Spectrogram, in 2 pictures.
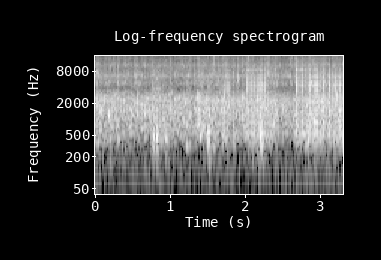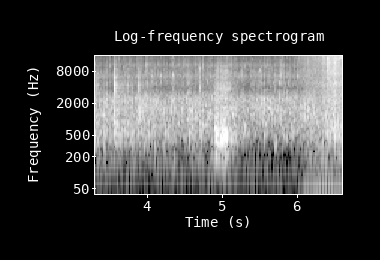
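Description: River water flowing steadily, a continuous soft rushing wash with faint gurgles and a brief splashy swell near the end, fairly quiet and with no voices.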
